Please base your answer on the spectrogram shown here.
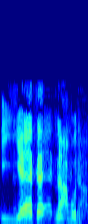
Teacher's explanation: اللهجة الأولى بتخلط الحروف ببعضها يعني بتعمل الكاف مع النون في كلمة نستعين. تقول كنستعين.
